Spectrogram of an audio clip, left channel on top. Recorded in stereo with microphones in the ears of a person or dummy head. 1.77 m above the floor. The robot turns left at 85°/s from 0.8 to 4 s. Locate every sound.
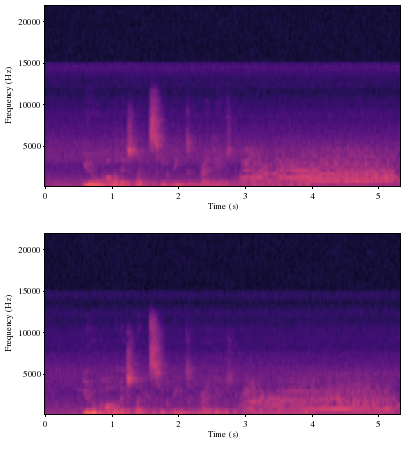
0.6 s a woman speaking: 60° right, 1.3 m; by 2.8 s 130° left, 1.3 m
2.9 s a trumpet: 80° left, 2 m; by 5.2 s 20° right, 2 m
